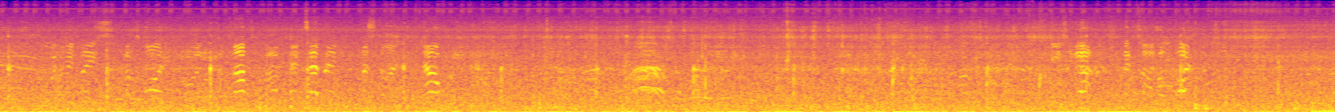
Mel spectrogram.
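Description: Water rushes steadily along a boat's hull.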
